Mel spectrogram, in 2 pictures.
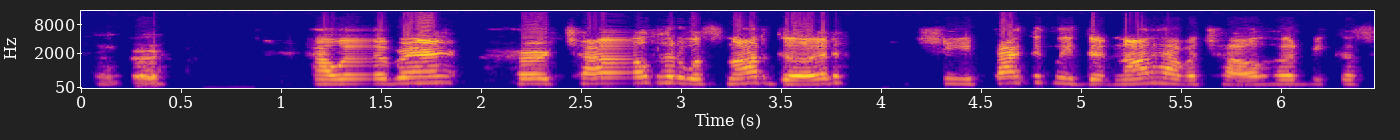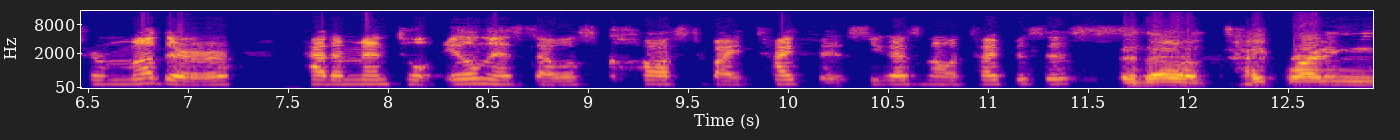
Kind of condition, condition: link, video call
